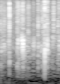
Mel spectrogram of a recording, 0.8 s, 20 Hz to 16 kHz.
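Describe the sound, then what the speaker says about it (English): Applause at an IAA Mobility 2021 startup award ceremony, a short spell of scattered claps, fairly faint and uneven, with a few sharper individual hand strikes standing out. "we support you with a big round of applause"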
